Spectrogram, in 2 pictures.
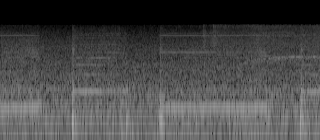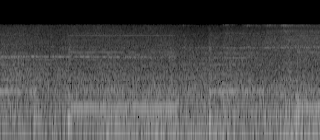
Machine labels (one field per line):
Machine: slide rail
